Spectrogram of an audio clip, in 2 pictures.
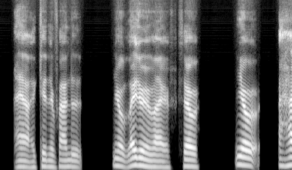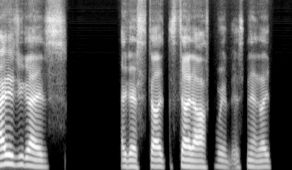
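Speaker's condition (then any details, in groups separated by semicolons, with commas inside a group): Cerebral palsy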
